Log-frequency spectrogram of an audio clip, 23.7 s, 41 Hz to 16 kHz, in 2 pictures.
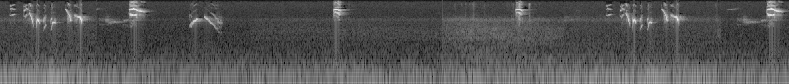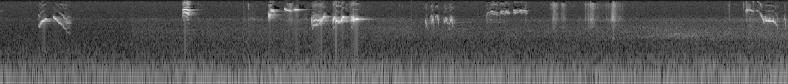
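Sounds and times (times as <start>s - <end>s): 
Prunella modularis dunnock subsong: 0.0s - 2.2s, 7.7s - 10.4s, 11.0s - 11.8s, 12.4s - 13.0s, 14.6s - 14.8s, 15.6s - 19.8s, 23.0s - 23.6s.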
